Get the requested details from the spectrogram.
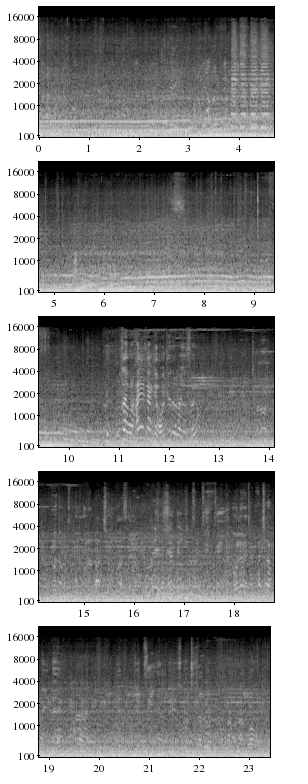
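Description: A car engine rumbles steadily while driving through slow city traffic.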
